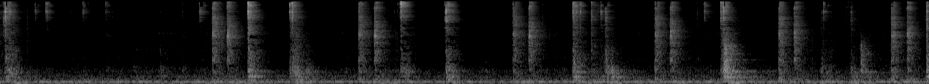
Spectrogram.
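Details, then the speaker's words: Mountain bike with SRAM GX Eagle drivetrain running a SunRace 51-tooth cassette, shifting; crisp separate clicks across the cogs over a quiet freewheel hum, no grinding or chatter, smooth shifting. "This is the best I can do to get some video footage of it shifting. But here we go. You guys can hear that, it's nice and smooth."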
